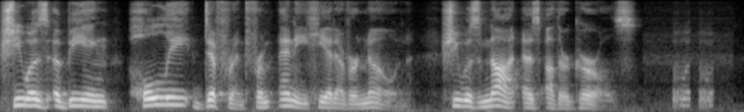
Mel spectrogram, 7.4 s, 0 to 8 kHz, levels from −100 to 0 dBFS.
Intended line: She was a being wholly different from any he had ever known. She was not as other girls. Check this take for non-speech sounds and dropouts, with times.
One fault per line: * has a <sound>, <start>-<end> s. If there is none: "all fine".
* has a laugh, 6.7-7.2 s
